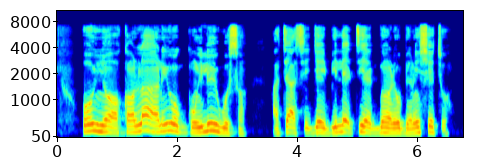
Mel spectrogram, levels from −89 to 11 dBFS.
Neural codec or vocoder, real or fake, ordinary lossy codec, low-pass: none; real; MP3, 64 kbps; 7.2 kHz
